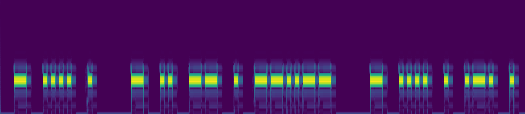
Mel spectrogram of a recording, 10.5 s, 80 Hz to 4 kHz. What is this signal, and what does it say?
Morse code, heard as a keyed tone, about 15 wpm, spaced as for 13 wpm, 750 Hz. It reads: THE TIME, THERE
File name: Morse / 13WPM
